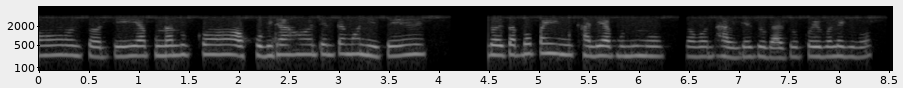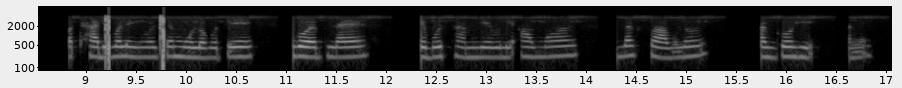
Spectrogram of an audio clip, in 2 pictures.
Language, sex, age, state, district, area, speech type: Assamese, female, 18-30, Assam, Majuli, urban, conversation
